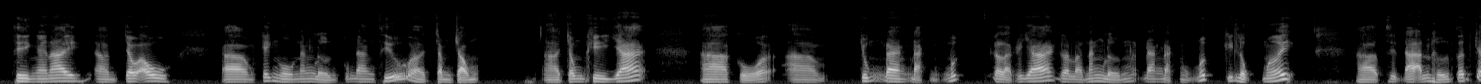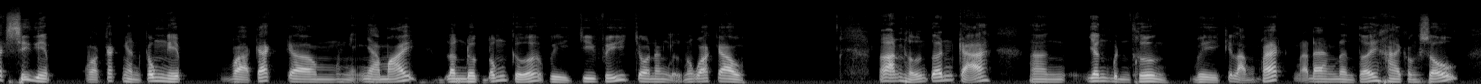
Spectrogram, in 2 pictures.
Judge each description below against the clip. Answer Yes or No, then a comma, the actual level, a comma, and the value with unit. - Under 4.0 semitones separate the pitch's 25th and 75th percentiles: Yes, average, 3.5 semitones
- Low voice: Yes, low, 130 Hz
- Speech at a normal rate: Yes, average, 195 wpm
